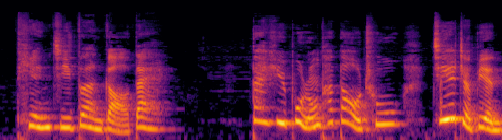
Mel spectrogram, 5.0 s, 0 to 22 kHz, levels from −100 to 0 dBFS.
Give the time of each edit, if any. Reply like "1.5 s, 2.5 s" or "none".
2.0 s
